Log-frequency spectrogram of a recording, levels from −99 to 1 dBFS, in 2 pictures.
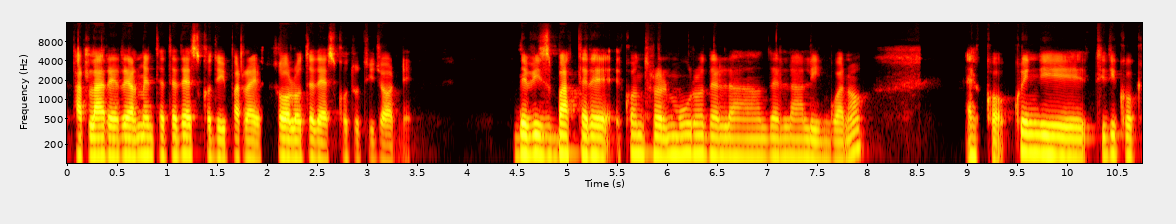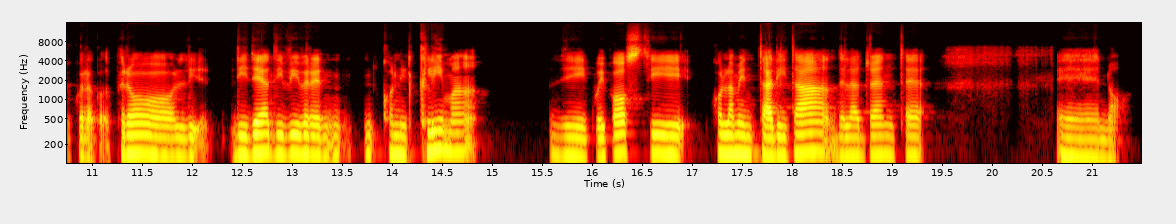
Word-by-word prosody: parlare 125 Hz, -1 st, +4 dB
realmente 130 Hz, 0 st, +2 dB
tedesco 130 Hz, 0 st, 0 dB
devi 115 Hz, -2 st, -2 dB
parlare 115 Hz, -3 st, -1 dB
solo 115 Hz, -2 st, +3 dB
tedesco, 110 Hz, 0 st, 0 dB
tutti 110 Hz, 0 st, -16 dB
i -, -, -10 dB
giorni. 95 Hz, -3 st, -5 dB, 1.0 s
Devi 140 Hz, +1 st, +4 dB
sbattere 130 Hz, 0 st, +2 dB
contro 135 Hz, -1 st, -2 dB
il 125 Hz, -, 0 dB
muro 140 Hz, +1 st, -1 dB
della 125 Hz, -2 st, -3 dB
della 120 Hz, 0 st, -4 dB
lingua, 110 Hz, -2 st, -3 dB
no, 150 Hz, +9 st, -5 dB, 0.9 s
ecco, -, -, -5 dB
quindi 135 Hz, -4 st, +1 dB
ti 125 Hz, +1 st, -8 dB
dico 130 Hz, -1 st, -4 dB
che -, -, -18 dB
quella 125 Hz, 0 st, -2 dB
co -, -, -9 dB
però 140 Hz, -3 st, +3 dB
l'i 125 Hz, 0 st, -3 dB, 0.2 s
l'idea 135 Hz, +2 st, +4 dB
di 140 Hz, 0 st, -1 dB
vivere 135 Hz, -1 st, +3 dB
in 130 Hz, 0 st, -2 dB, 0.3 s
mhmm, 140 Hz, 0 st, -8 dB
con 140 Hz, -1 st, -2 dB
il 130 Hz, 0 st, -3 dB
clima 150 Hz, +1 st, +1 dB, 0.7 s
di 130 Hz, -2 st, -2 dB
quei 120 Hz, 0 st, -2 dB
posti, 140 Hz, -1 st, +1 dB
con 145 Hz, -, 0 dB
la 140 Hz, -, +5 dB
mentalità 140 Hz, +2 st, +3 dB
della 125 Hz, 0 st, -2 dB
gente 130 Hz, 0 st, -3 dB, 1.3 s
ehm, 120 Hz, -2 st, -2 dB
no. 110 Hz, -1 st, -8 dB
130 Hz, 130 wpm, -24 LUFS, 125-140 Hz, 1.3 s, la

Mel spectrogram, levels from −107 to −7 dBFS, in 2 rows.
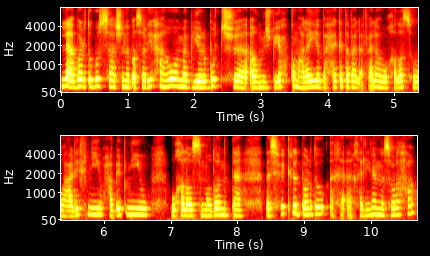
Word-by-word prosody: لأ 245 Hz, -3 st, +7 dB
برضه 245 Hz, +1 st, +3 dB
بُصّ، 250 Hz, 0 st, +3 dB
عشان 225 Hz, 0 st, 0 dB
أبقى 215 Hz, -, +1 dB
صريحة 235 Hz, +2 st, -2 dB
هو 245 Hz, +2 st, +6 dB
ما 230 Hz, -1 st, +2 dB
بيربطش 215 Hz, +3 st, +2 dB
أو 200 Hz, -1 st, +2 dB
مش 200 Hz, 0 st, -6 dB
بيحكم 225 Hz, +2 st, -1 dB
عليَّ 215 Hz, +3 st, +3 dB
بحاجة 215 Hz, +1 st, -4 dB
تابعة 215 Hz, -1 st, -1 dB
لأفعال 195 Hz, +4 st, -4 dB
هو 205 Hz, -2 st, -1 dB
خلاص 205 Hz, +2 st, -3 dB
هو 195 Hz, -, -2 dB
عارفني 225 Hz, +6 st, -2 dB
وحاببني 230 Hz, +2 st, 0 dB
و 220 Hz, 0 st, -1 dB, 0.3 s
وخلاص 195 Hz, 0 st, +3 dB
الموضوع 200 Hz, +2 st, 0 dB
ده 220 Hz, -, -2 dB
انتهى، 200 Hz, -2 st, -6 dB, 0.4 s
بس 210 Hz, -, 0 dB
فكرة 260 Hz, +3 st, 0 dB
برضه 245 Hz, 0 st, 0 dB
أخ -, -, -11 dB
خلينا 215 Hz, +3 st, -3 dB
صُرحا، 230 Hz, +6 st, -3 dB
220 Hz, 180 wpm, -20 LUFS, 205-235 Hz, 0.4 s, لأ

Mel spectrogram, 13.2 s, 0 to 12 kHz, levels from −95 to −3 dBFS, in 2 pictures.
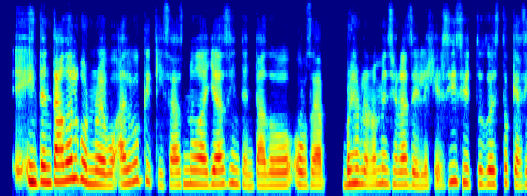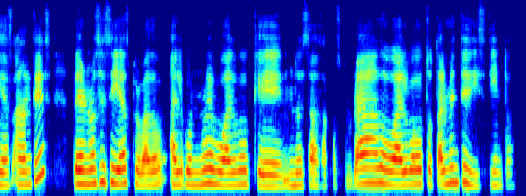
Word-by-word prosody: eh, 470 Hz, -1 st, -7 dB
intentado 275 Hz, +1 st, +7 dB
algo 320 Hz, -3 st, +6 dB
nuevo, 220 Hz, -3 st, +2 dB
algo 265 Hz, +6 st, +1 dB
que, 290 Hz, -3 st, -5 dB
quizás, 210 Hz, 0 st, -4 dB
no 235 Hz, -1 st, 0 dB
hayas 225 Hz, +1 st, +3 dB
intentado. 215 Hz, -2 st, -2 dB
O 220 Hz, -1 st, 0 dB
sea, 105 Hz, -, 0 dB, 0.2 s
por 230 Hz, +1 st, +2 dB
ejemplo, 240 Hz, -2 st, +1 dB
¿no?, 220 Hz, -, -5 dB
mencionas 225 Hz, -2 st, -2 dB
el 200 Hz, -2 st, -3 dB
ejercicio 270 Hz, -1 st, -3 dB
y -, -, -11 dB
todo 235 Hz, +1 st, -2 dB
esto 230 Hz, +2 st, -1 dB
que 220 Hz, -3 st, -3 dB
hacías 215 Hz, +1 st, -4 dB
antes, 230 Hz, -, -3 dB, 0.3 s
pero, 235 Hz, -1 st, +4 dB
no 245 Hz, -, 0 dB
sé, 270 Hz, +2 st, -2 dB
si 260 Hz, -, -2 dB
hayas 240 Hz, +1 st, +2 dB
probado 110 Hz, -, -2 dB
algo 220 Hz, -1 st, -1 dB
nuevo, 225 Hz, 0 st, 0 dB
algo 220 Hz, +2 st, -2 dB
que 200 Hz, -3 st, -3 dB
no 210 Hz, +1 st, -6 dB
estabas 205 Hz, -1 st, -5 dB
acostumbrado, 245 Hz, -, -1 dB
o 220 Hz, -, +5 dB
algo 230 Hz, +2 st, +2 dB
totalmente 250 Hz, +3 st, -3 dB
distinto. 210 Hz, -2 st, -10 dB
230 Hz, 185 wpm, -21 LUFS, 215-250 Hz, 0.3 s, intentado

